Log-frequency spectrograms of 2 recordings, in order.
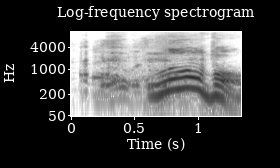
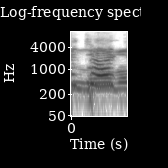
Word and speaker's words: Louisville: And how do you say it? Do you say it Louisville or Louisville? The way one I is. say Louisville. Louisville. Yeah. See, they want it to be 2 syllables.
